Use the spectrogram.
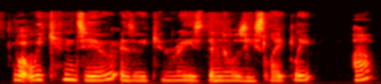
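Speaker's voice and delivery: ordinary talk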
